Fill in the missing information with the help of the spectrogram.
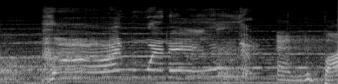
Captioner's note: strained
